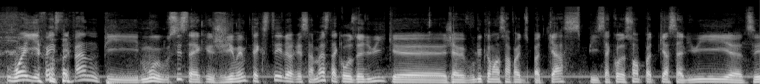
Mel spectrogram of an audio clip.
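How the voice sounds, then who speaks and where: A man at a very fast pace with a Quebec accent, medium pitch and ordinary pitch variation, music in the background. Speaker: podcast host. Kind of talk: casual chat.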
